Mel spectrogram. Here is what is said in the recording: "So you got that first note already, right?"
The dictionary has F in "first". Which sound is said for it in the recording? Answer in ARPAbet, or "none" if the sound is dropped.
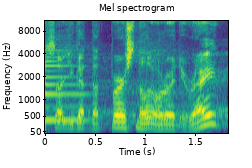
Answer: P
